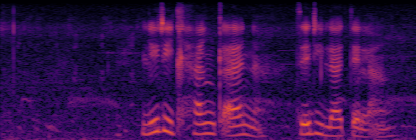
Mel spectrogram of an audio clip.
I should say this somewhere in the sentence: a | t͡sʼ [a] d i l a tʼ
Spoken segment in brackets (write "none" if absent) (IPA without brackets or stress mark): e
